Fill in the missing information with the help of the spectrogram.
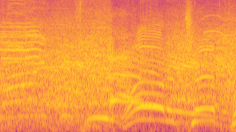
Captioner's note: audience cheering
